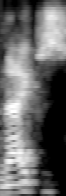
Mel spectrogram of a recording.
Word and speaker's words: Nyquist: Dizem que o Nyquist, de fato, pronuncia Nyquist, né?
